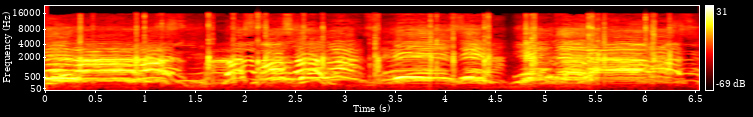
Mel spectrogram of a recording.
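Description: Several women shouting and screaming over one another in high, strained voices, in loud waves broken by brief gaps.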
